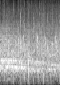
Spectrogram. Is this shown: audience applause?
yes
